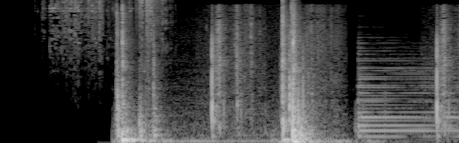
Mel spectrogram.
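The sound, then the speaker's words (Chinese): A home's door being unlocked and opened: a brief jingle of keys, then several heavy clunks of the lock and handle, ending in a long, steady, creaking drone as the door swings. “陈红和萌萌回到了家里，开门的瞬间看到了那一桌未动的饭菜”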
